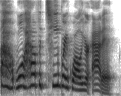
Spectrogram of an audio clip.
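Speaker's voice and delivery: high-pitched, sassy quip. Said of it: "So much sass".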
